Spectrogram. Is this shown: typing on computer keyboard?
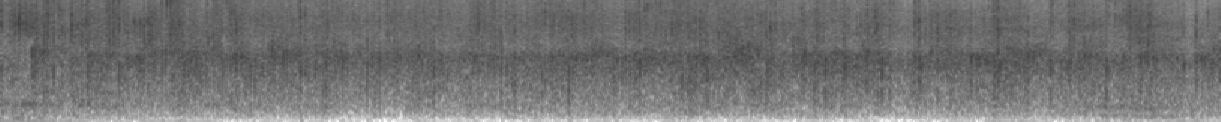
no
